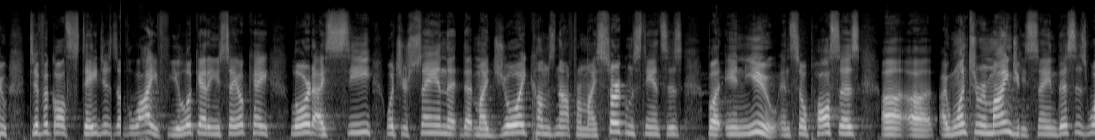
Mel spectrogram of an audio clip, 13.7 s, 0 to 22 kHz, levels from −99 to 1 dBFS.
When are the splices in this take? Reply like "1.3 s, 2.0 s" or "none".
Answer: 11.7 s, 12.7 s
